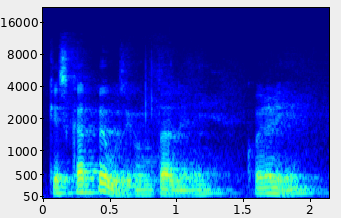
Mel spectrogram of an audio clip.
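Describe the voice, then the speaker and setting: In a small clinic treatment room, a male chiropractor talks a patient through a treatment with short, repeated hands-on instructions. His voice is fairly low and warm, a little fast, and the indoor recording echoes with clear background noise.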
